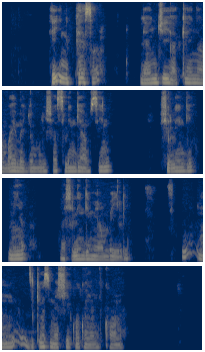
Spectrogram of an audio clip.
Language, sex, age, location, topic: Swahili, male, 18-24, Nakuru, finance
